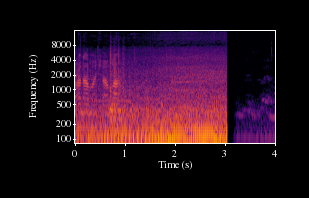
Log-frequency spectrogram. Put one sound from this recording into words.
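A motor rickshaw engine rumbles steadily.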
